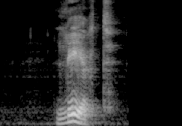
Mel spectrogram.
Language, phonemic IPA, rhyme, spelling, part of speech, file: Dutch, /leːrt/, -eːrt, leert, verb, Nl-leert.ogg
- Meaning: inflection of leren: 1. second/third-person singular present indicative 2. plural imperative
